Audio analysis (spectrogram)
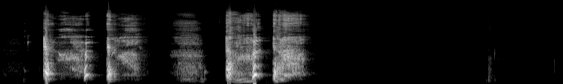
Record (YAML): cough_length: 5.6 s
cough_amplitude: 32768
cough_signal_mean_std_ratio: 0.29
survey_phase: beta (2021-08-13 to 2022-03-07)
age: 65+
gender: Female
wearing_mask: 'No'
symptom_cough_any: true
symptom_sore_throat: true
symptom_change_to_sense_of_smell_or_taste: true
symptom_onset: 7 days
smoker_status: Never smoked
respiratory_condition_asthma: false
respiratory_condition_other: false
recruitment_source: Test and Trace
submission_delay: 2 days
covid_test_result: Positive
covid_test_method: RT-qPCR
covid_ct_value: 17.8
covid_ct_gene: N gene
covid_ct_mean: 17.9
covid_viral_load: 1300000 copies/ml
covid_viral_load_category: High viral load (>1M copies/ml)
